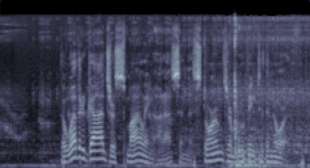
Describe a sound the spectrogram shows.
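A man speaks over an intercom.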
